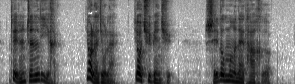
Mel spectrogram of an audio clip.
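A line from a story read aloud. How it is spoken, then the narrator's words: Sighing. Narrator (Chinese): 又叹道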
